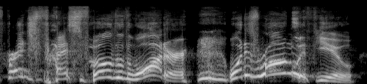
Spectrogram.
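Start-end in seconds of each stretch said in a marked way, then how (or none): 2.3-3.6 mock despair. Mock-anguish at cohost.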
